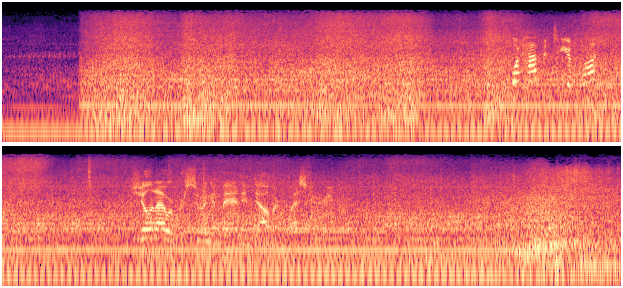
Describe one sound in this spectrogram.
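An airboat engine roars loudly over water.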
